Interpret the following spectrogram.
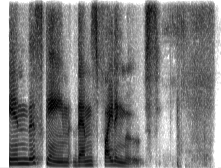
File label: upset; beth; fertig classic games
